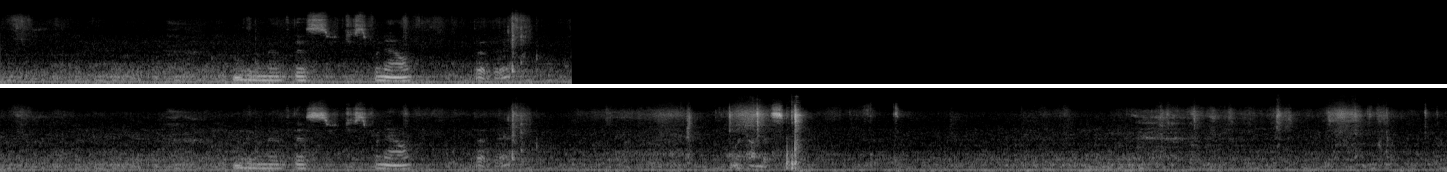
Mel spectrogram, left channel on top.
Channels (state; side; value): drops out; left; at 5.8 s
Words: I'm going to move this just for now. That there. Look on this one.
